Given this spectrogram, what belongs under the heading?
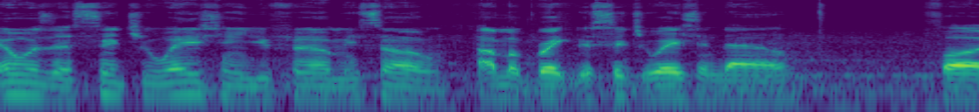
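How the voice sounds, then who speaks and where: Noticeable background noise sits behind a man with an American accent. His very deep, low voice moves at a moderate pace. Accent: Baltimore accent, viewers find it strong. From West Baltimore, US. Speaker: former prisoner storyteller. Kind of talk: storytime monologue. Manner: animated.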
